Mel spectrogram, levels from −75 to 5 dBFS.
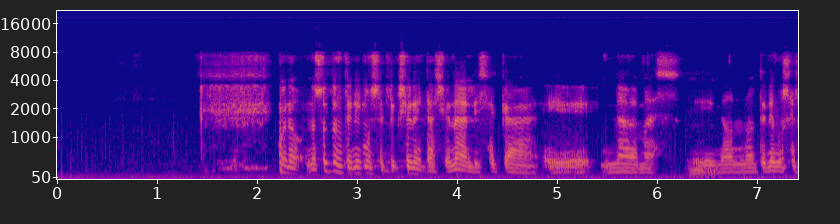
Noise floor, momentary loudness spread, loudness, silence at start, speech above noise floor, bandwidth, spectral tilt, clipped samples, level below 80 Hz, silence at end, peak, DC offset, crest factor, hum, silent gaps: -52 dBFS; 10 LU; -26 LUFS; 0 s; 25 dB; 20 kHz; -1.5 dB/octave; under 0.1%; -52 dBFS; 0 s; -8 dBFS; under 0.1%; 22 dB; none; none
